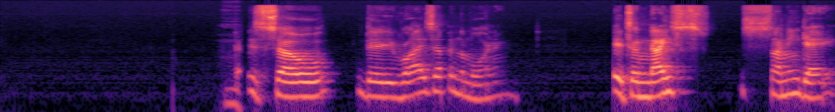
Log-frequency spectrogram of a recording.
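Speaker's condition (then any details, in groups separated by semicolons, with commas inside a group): ALS; progressive, onset leg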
